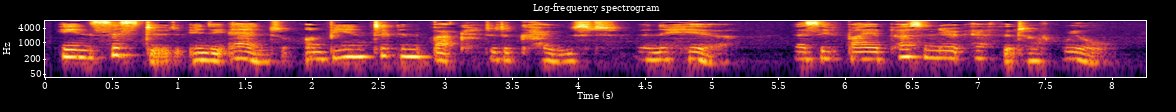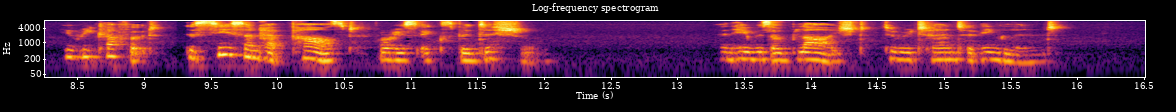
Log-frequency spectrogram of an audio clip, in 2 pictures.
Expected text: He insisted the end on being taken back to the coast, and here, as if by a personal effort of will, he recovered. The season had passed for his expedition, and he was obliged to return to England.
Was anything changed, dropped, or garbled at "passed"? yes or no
no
